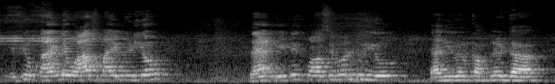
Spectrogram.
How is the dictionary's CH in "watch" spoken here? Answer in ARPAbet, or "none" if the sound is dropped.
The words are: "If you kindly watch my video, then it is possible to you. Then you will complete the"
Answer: S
